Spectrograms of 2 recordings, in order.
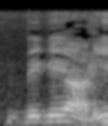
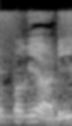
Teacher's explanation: ਆਮ ਪਾਠੀ ਸਿੰਘ ਬਬੇ ਦੀ ਸਿਹਾਰੀ ਨੂੰ ਛੱਡ ਜਾਂਦੇ ਨੇ ਬਗਿਆੜੀ ਕਹਿ ਜਾਂਦੇ ਨੇ ਬਬੇ ਦੇ ਵੀ ਸਿਹਾਰੀ ਹੈ ਘਗੇ ਦੇ ਵੀ ਸਿਹਾਰੀ ਹੈ। ਬਿਗਿਆੜੀ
